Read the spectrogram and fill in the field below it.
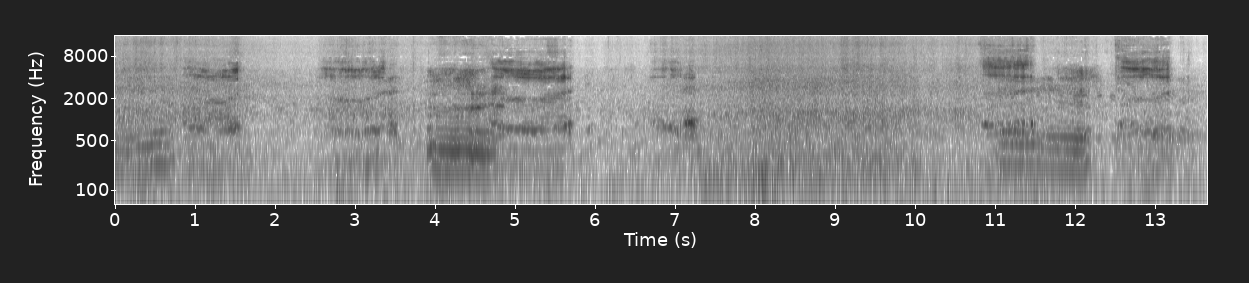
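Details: Sea lion mother in the Galapagos handling her newborn pup and struggling to find the right spot to put it. Loud, harmonic, bleating calls come in bouts of one to two seconds, separated by quieter stretches of rough ambient noise.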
